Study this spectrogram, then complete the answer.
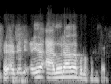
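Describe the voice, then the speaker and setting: A woman's voice: a little high, animated, normal speed, dry recording, muffled recording. An Argentine woman with an Argentine Spanish accent, talking expressively in a casual interview, with many fillers and restarts.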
